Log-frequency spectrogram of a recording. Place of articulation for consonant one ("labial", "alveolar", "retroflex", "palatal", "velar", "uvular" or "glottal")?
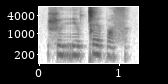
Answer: retroflex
